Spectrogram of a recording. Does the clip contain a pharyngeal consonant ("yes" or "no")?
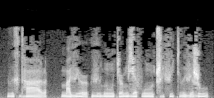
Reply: no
